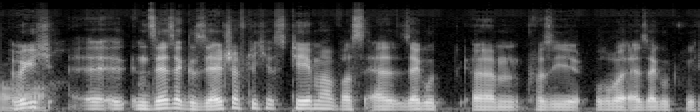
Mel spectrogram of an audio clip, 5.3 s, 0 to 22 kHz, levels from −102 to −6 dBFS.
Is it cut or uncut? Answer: uncut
